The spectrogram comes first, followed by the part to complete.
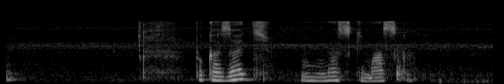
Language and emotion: Russian, neutral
